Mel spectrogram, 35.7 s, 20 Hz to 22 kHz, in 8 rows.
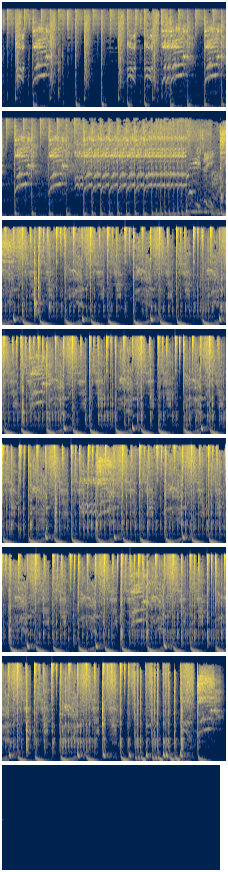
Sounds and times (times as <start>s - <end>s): Drum kit: 8.0s - 31.0s
Bass drum: 8.9s - 30.8s
Drum roll: 8.9s - 30.8s.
